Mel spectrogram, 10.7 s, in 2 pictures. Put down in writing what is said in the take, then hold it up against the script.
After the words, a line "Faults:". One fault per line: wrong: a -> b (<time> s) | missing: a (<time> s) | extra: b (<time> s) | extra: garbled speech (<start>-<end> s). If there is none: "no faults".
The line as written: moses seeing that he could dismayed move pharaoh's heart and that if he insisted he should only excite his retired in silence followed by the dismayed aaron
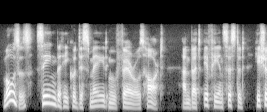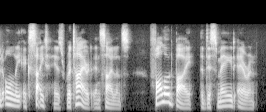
moses seeing that he could dismayed move pharaoh's heart and that if he insisted he should only excite his retired in silence followed by the dismayed aaron
Faults:
no faults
